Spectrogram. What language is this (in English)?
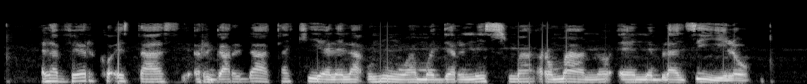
Esperanto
